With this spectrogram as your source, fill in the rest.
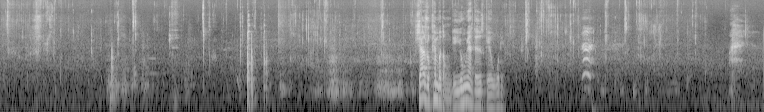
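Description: A man chews and smacks his lips loudly up close.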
